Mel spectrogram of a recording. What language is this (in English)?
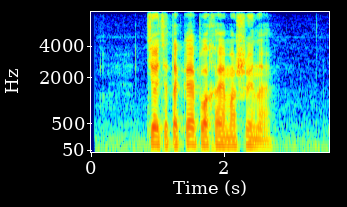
Russian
